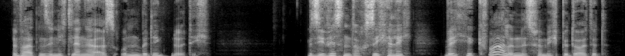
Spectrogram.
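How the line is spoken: Forced calm. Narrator (German): sagte so ruhig, als ich vermochte

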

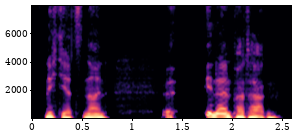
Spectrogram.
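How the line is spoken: Hasty. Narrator (German): sagte er hastig

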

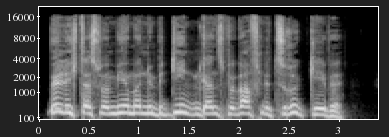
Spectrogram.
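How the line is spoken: Called out. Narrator (German): rief er

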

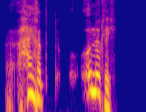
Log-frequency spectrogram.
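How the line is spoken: Stuttered. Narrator (German): stotterte Passepartout

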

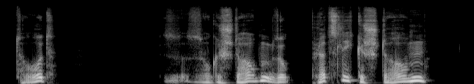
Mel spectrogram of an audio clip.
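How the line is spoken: Stammering. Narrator (German): stammelte

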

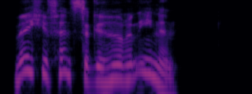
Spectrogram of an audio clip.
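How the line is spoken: Asked in forced natural tone. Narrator (German): fragte er den Grafen mit dem natürlichsten Ton, den er anzunehmen vermochte

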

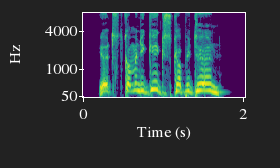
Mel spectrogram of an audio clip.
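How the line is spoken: Called out. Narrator (German): rief ich

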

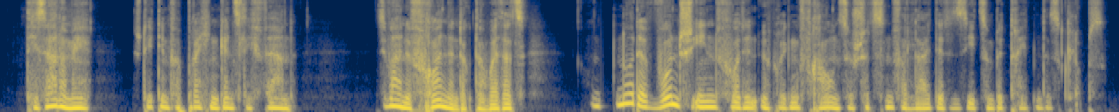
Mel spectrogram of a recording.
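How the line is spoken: Almost whispered reply. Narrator (German): gab die Stieftochter des Ermordeten fast flüsternd zurück

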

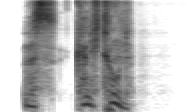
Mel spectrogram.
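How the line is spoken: Hoarse question. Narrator (German): fragte Arthur heiser

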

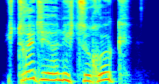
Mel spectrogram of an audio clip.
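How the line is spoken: Citizen calling to summon courage. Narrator (German): rief der Bürger, um sich Mut zu erwecken

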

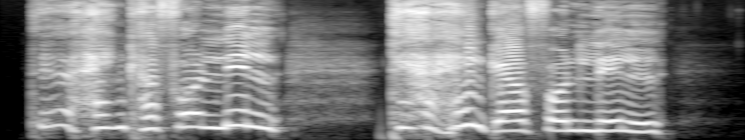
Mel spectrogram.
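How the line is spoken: Terrified shriek. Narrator (German): kreischte Milady, von einem wahnsinnigen Schrecken erfasst

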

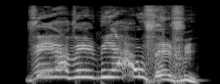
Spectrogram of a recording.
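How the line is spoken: Roared. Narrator (German): brüllte

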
